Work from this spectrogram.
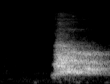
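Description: A dog gives a single loud, close bark that holds briefly and then trails off, with silence before it.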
